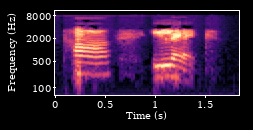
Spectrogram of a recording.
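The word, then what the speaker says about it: Pawelec: It's P as in Paul, A-W-E as in Edward, L-E-C, P-A-W-E-L-E-C. It's like Paul elect.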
